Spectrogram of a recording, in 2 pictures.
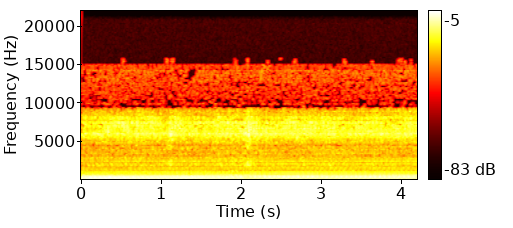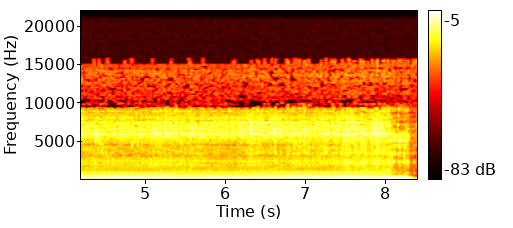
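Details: Philips HD847 coffee machine after cleaning a valve (previously heated but delivered no water): steady buzzing pump hum at even pitch for eight seconds during the rinse, then clean wind-down; pump working normally.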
